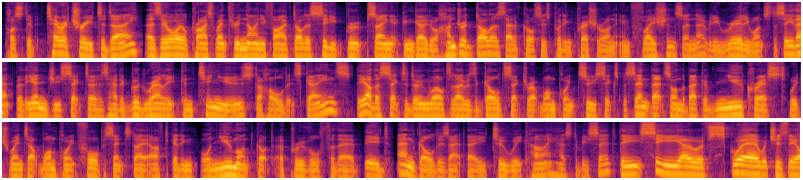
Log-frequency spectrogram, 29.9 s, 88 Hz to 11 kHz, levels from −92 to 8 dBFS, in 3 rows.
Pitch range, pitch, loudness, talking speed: 95-110 Hz, 100 Hz, -15 LUFS, 195 wpm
